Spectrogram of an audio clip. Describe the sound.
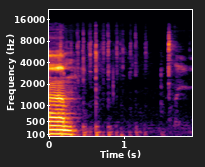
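Typing on a computer keyboard: a brief voice opens, then a quick run of many light, irregular key clicks that thins out toward the end.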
